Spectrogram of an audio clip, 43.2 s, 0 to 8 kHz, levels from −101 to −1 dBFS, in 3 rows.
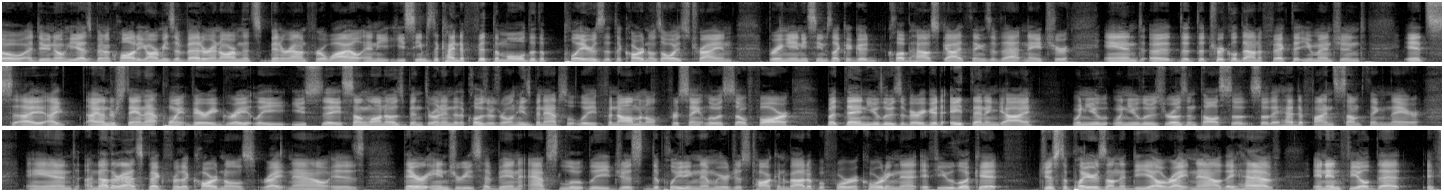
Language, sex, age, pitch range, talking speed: English, male, 20-39, 105-120 Hz, 220 wpm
